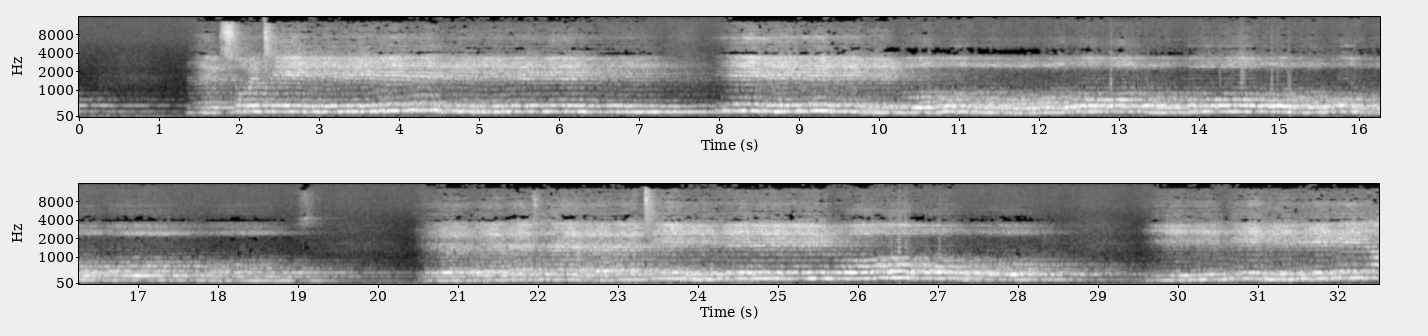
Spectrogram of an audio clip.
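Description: Slow devotional chant sung in long, held phrases with gently bending pitch. It breaks off briefly about a second in and again about twenty seconds in, and fades near the end.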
